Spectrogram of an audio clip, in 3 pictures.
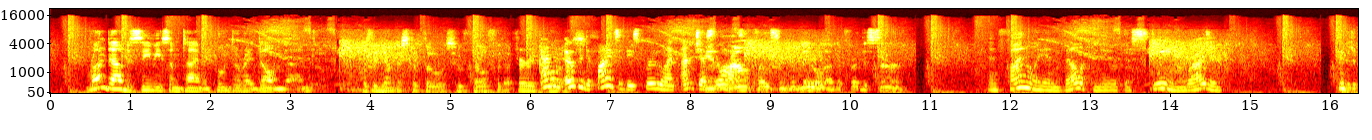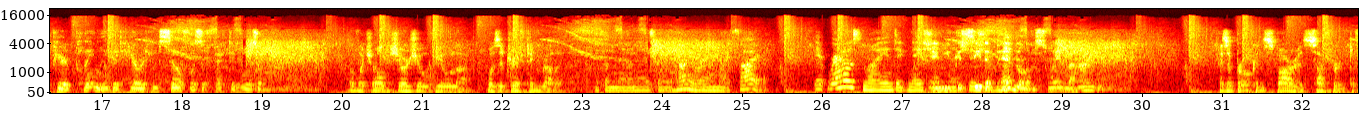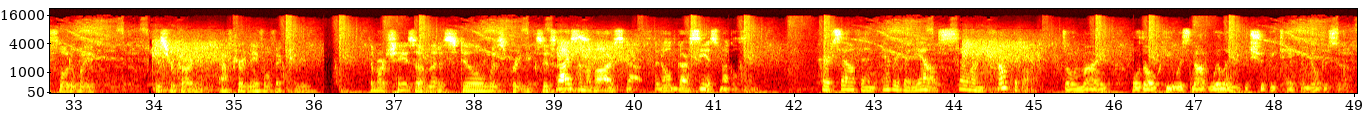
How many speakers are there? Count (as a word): six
